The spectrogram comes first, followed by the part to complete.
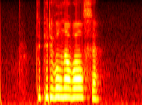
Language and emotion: Russian, neutral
